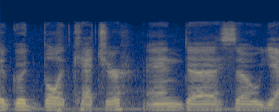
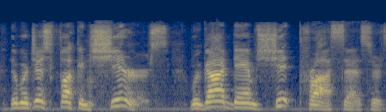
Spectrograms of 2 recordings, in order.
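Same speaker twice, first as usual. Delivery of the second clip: loud, higher-pitched, emphatic tirade; angry rant; 5 semitones higher, 6 dB louder than usual. Real, not acted. Railing at listeners about what humans are, angry rant. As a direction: hammer each curse with real force. Ranting that life is worthless.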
